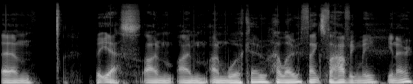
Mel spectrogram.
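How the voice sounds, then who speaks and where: Speaking at a moderate pace, a man uses a very deep, low pitch, a dark, mellow tone and fairly even intonation. The very clean recording has a silent background and a dry, close sound with no echo. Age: 20s. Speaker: football fan guest. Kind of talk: casual chat.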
